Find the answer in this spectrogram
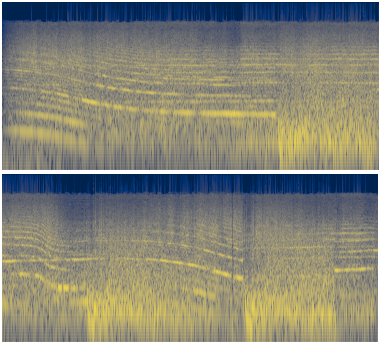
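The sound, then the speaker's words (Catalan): A loud, continuous wailing siren of a World War II Stuka dive bomber, the so-called Jericho trumpet meant to terrify people below, its shrill pitch sliding down and rising again in repeated sweeps over a roaring engine, with no voices. “Aquestes sirenes, que eren anomenades trompetes de Jericó, sonaven, i si vos podes, ara ho escoltam, d'aquesta manera.”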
